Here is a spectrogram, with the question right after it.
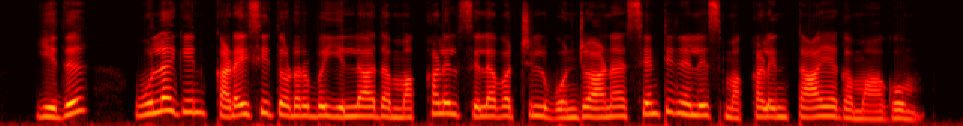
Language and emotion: Tamil, neutral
